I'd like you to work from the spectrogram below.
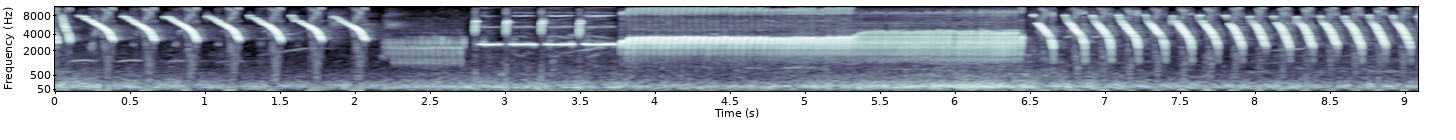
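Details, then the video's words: Captive canary (Serinus canaria) singing in the morning, rapid high tours: fast repeated descending chips, a buzzy rattle, and long steady whistled trills, loud and bright throughout. "MORNING SONGS OF CANARIES IN THE MORNING"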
